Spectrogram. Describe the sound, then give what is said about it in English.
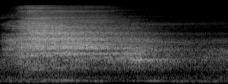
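A deep breath drawn in and let out, a soft airy rush that swells early and then slowly tapers away, with no talk. “Deep breath in, out.”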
